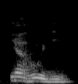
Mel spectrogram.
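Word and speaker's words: يهودي: Yahoudi. Alors, sur les voyelles, Yahoudi, c'est vraiment de l'arabe.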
